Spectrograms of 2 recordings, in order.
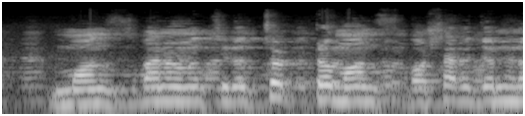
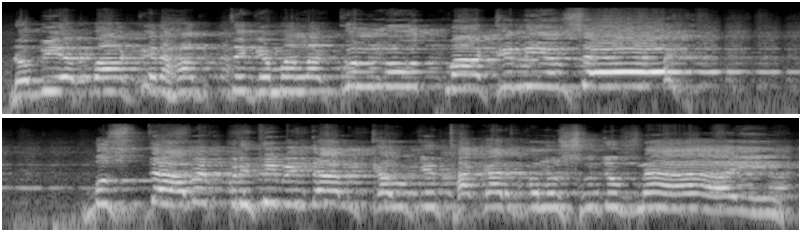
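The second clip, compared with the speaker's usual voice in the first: high, raised sing-song preaching; impassioned preaching; 8 semitones higher, 4 dB louder than usual. Acted. Preacher telling of the Prophet losing his mother, impassioned high chant. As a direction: preach it out high, drawing out the phrase endings.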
